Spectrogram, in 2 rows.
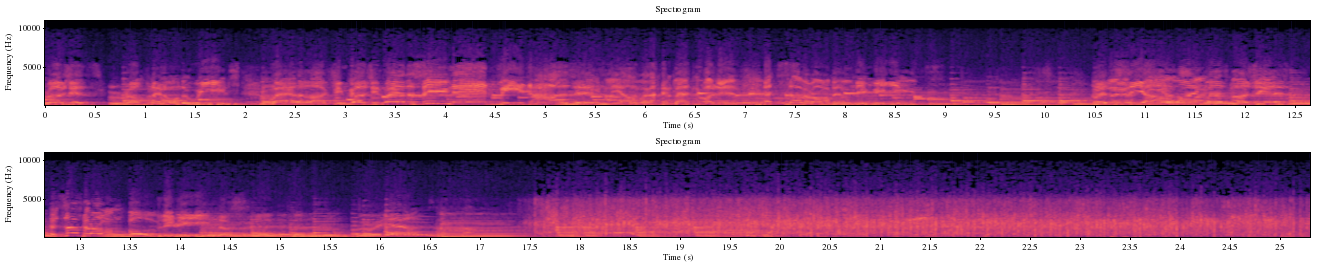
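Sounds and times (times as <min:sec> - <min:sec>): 
speech: 0:00.1 - 0:17.1
audience applause: 0:17.4 - 0:25.2.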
